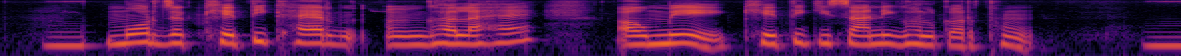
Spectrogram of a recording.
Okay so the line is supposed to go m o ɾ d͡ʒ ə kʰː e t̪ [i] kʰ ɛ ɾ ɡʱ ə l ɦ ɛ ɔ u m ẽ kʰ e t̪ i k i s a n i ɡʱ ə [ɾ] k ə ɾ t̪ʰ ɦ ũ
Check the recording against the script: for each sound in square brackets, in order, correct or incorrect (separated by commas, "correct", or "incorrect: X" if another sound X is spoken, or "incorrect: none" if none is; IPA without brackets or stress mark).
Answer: correct, incorrect: l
